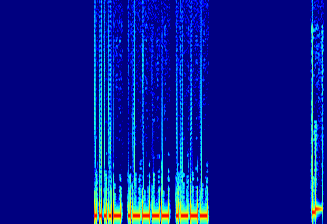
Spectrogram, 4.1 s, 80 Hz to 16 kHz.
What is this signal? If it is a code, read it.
Morse code, heard as a keyed tone, about 40 wpm, 700 Hz. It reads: 41J
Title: Three Challenging Letter-Number Combinations 40wpm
